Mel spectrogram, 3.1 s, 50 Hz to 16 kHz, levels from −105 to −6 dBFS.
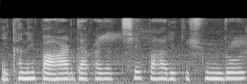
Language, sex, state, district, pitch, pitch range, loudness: Bengali, female, West Bengal, Kolkata, 220 Hz, 215-225 Hz, -19 LUFS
